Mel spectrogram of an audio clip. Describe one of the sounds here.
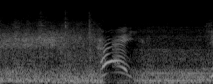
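A young woman shouts loudly outdoors.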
